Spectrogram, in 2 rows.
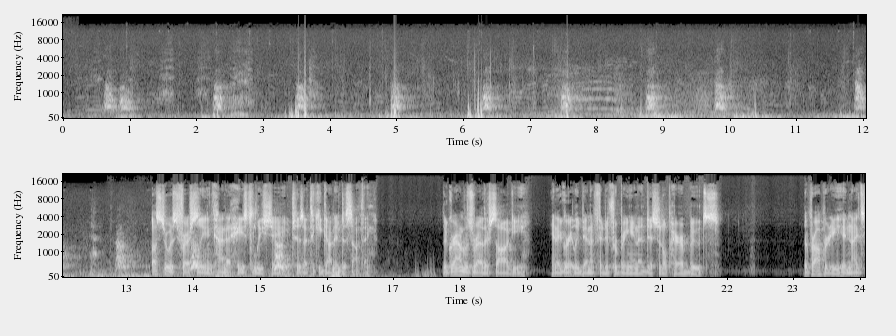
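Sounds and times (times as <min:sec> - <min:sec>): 
two dogs barking: 0:00.6 - 0:01.3, 0:02.1 - 0:02.8, 0:03.5 - 0:04.0, 0:04.9 - 0:05.3, 0:06.2 - 0:06.7, 0:07.4 - 0:07.8, 0:08.6 - 0:10.2, 0:11.8 - 0:13.2, 0:13.8 - 0:15.8
speech: 0:13.4 - 0:16.8, 0:17.8 - 0:22.0, 0:23.2 - 0:24.0.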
